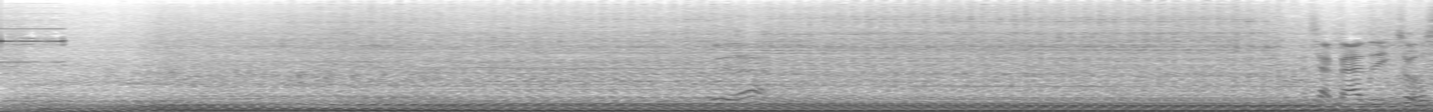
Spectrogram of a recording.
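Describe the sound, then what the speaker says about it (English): A twin-turbo Subaru Forester engine idles loudly and steadily with a deep, pulsing rumble and rattling exhaust leaks, close by and continuous throughout. "Let's see how loud this is from all of the exhaust leaks."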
